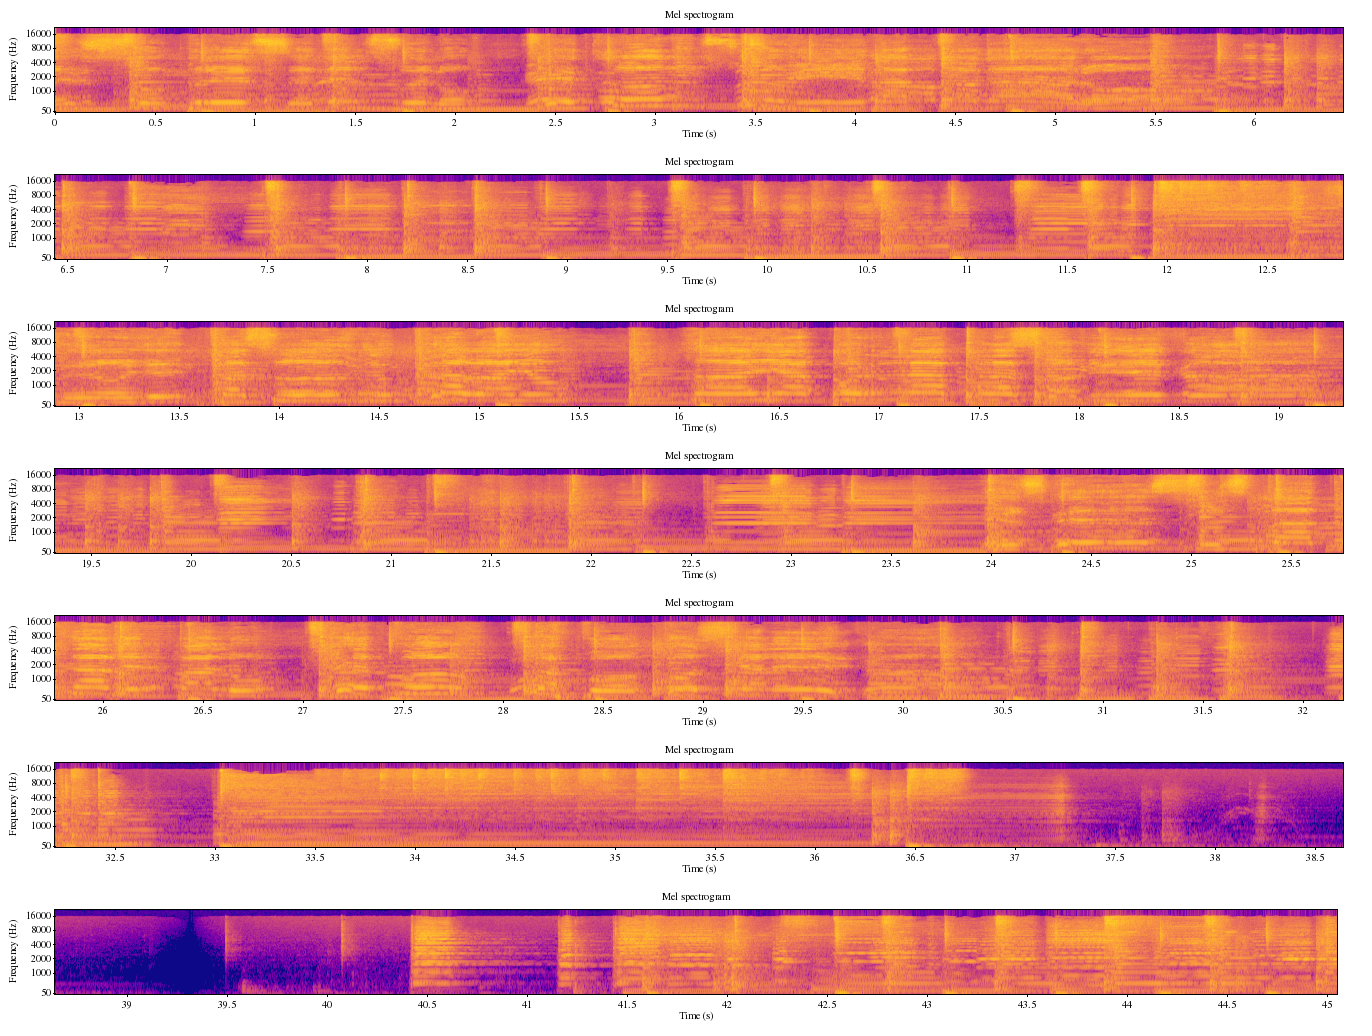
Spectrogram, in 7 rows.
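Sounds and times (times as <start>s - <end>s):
steady bass beat: 0.0s - 37.2s, 41.3s - 45.0s
button accordion melody: 0.0s - 38.4s, 40.4s - 45.0s
guitar strumming: 0.0s - 38.4s, 40.4s - 45.0s.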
